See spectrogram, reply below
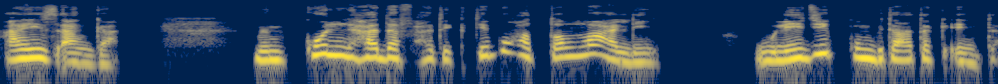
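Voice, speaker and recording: Young Egyptian woman coaching the viewer, rapid-fire and earnest, recorded close and dry. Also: a little high, lively intonation, dry recording. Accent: Egyptian Arabic. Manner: earnest, coaxing, addresses the viewer directly. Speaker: self-development host. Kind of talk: direct-to-camera talk.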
